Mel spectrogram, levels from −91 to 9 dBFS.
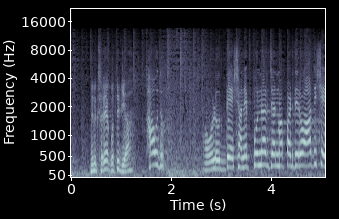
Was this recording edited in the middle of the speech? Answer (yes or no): yes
